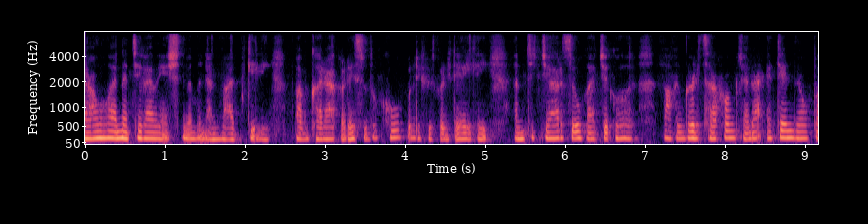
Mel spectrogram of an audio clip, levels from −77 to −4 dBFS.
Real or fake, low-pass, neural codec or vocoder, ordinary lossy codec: fake; 7.2 kHz; codec, 16 kHz in and 24 kHz out, 0.8 kbps, FocalCodec, streaming, 65536 codes; MP3, 64 kbps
